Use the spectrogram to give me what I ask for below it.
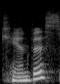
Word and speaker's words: CNVS: Lucy agini called cnvs It's pronounced canvas but it's without the vowels it's get cnvs or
